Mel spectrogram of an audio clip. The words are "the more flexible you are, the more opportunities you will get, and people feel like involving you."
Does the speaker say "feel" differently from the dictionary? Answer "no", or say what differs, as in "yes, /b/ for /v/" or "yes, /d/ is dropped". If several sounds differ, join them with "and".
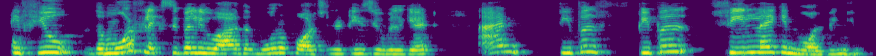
yes, /p/ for /f/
